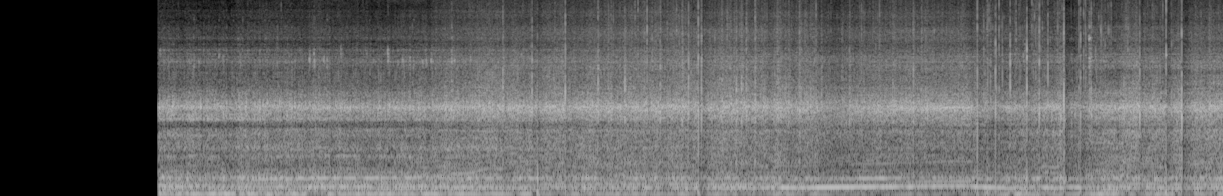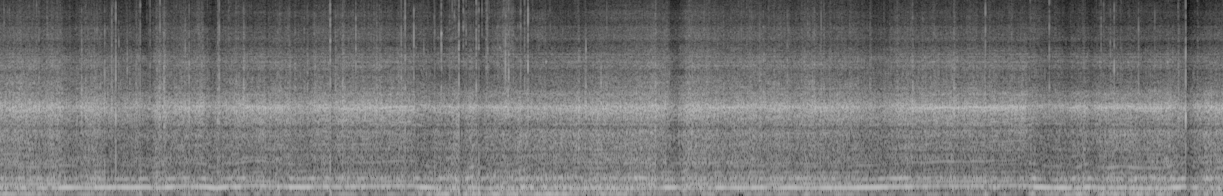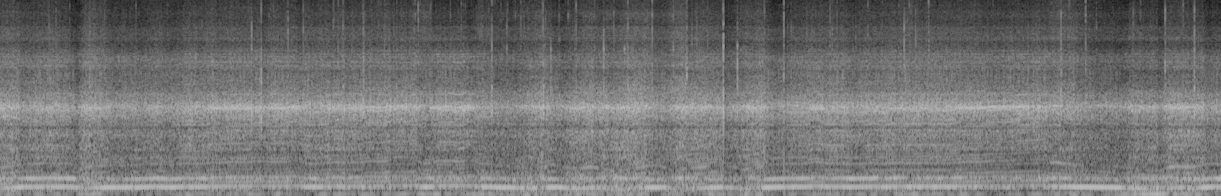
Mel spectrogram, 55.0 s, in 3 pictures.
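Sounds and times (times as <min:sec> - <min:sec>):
race car engine running: 0:02.4 - 0:55.0.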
